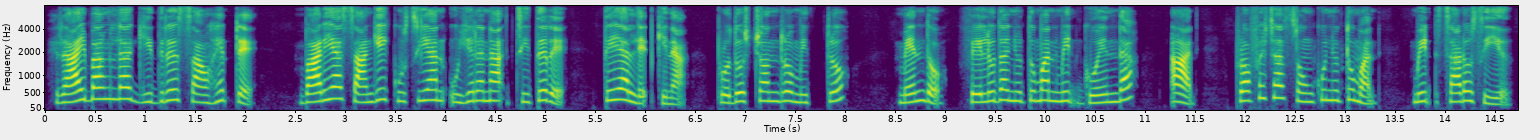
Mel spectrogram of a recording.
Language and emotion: Santali, neutral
